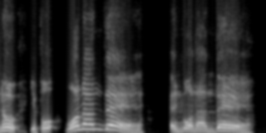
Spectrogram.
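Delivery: put-on Nottingham accent. Imitating a former boxing coach's catchphrase: imitating coach's strong Nottingham accent. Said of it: "really strong Nottingham accent".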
